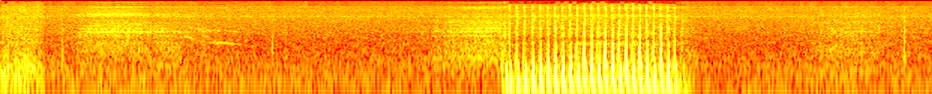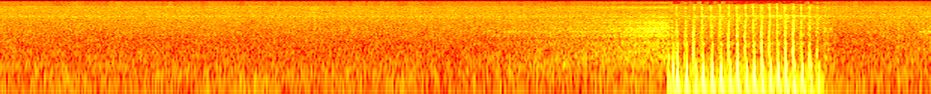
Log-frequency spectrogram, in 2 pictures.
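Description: A Boston Terrier snores in loud, rasping bursts, each lasting about a second, with quiet breathing between.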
